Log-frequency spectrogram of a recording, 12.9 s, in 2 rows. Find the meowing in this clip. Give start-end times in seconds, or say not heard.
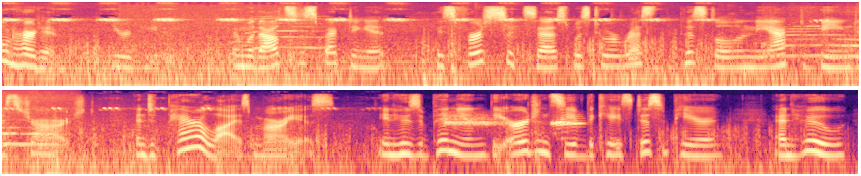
0.8-2.5, 5.7-7.0, 9.7-10.8.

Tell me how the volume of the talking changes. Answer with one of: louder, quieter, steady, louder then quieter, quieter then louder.
steady.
